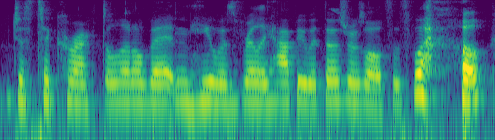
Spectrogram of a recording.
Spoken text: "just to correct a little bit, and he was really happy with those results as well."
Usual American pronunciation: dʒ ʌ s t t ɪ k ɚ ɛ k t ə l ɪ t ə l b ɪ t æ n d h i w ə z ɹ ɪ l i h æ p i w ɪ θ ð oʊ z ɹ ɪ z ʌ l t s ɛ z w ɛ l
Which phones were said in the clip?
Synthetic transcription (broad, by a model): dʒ ʌ s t t ɪ k ɚ ɛ k t ə l ɪ t l b ɪ t n i w ə z ɹ ɪ l i h æ p i w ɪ ð oʊ z ɹ ɪ z ʌ l t s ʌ z w ɛ l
